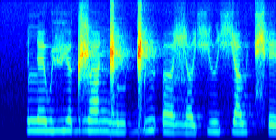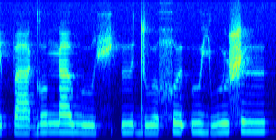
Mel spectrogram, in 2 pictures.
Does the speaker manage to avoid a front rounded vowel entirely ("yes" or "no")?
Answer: yes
